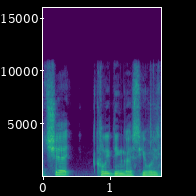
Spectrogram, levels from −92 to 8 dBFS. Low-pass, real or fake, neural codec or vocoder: 10.8 kHz; real; none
